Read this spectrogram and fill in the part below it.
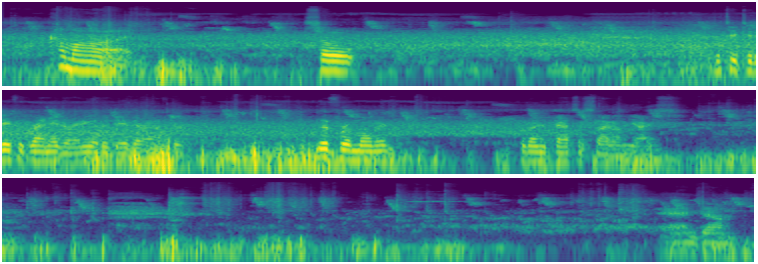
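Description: An elderly man talks close by in a calm, conversational voice.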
